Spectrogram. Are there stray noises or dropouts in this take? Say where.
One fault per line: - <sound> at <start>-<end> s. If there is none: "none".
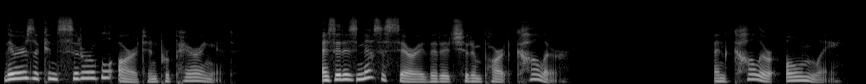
none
